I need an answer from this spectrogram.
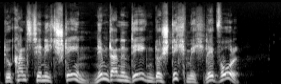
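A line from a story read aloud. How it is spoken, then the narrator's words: Called out. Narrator (German): rief Schell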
